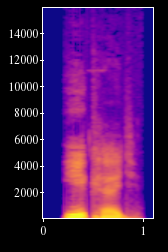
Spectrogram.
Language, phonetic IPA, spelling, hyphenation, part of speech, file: Hungarian, [ˈjeːkhɛɟ], jéghegy, jég‧hegy, noun, Hu-jéghegy.ogg
- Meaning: iceberg (a huge mass of ocean-floating ice which has broken off a glacier or ice shelf)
